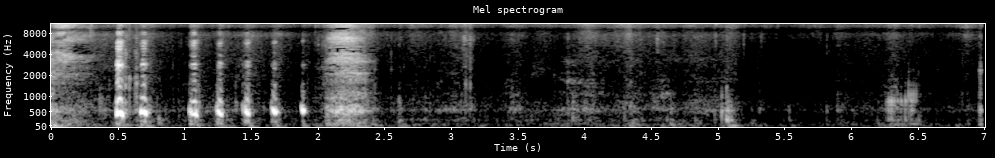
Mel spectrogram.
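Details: Female Bluetick Pocket Beagle puppy named China, snug in bed after a long car ride and refusing to get up; a quick run of about seven short grunting pulses over two seconds, then a breathy huff and near silence.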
